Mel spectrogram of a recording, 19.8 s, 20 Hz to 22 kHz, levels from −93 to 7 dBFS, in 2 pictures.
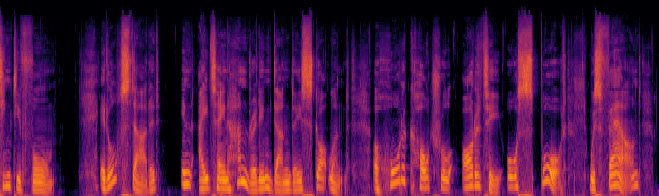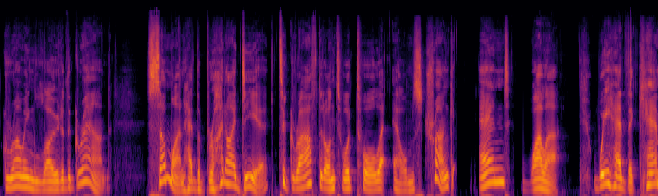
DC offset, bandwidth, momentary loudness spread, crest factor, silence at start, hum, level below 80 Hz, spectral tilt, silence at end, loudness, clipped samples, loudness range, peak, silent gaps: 0.2%; 17 kHz; 10 LU; 18 dB; 0 s; none; -58 dBFS; -4.5 dB/octave; 0 s; -23 LUFS; under 0.1%; 2 LU; -4 dBFS; none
